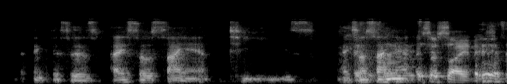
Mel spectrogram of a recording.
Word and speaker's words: isocyanate: Isocyanate? Isocyanate. It's spelled wrong, so it's yeah. There's an A missing there. You pronounced the word right, Marcus, the way it was written now.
